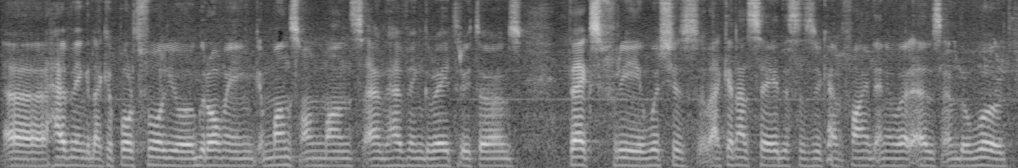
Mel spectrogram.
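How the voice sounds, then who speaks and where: A man's voice: medium pitch, monotone, measured pace, mellow. A young man with a Lebanese accent, a real estate businessman talking earnestly in a casual interview, with lots of fillers. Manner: frequent fillers, earnest, talkative. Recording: faint ambient noise.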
